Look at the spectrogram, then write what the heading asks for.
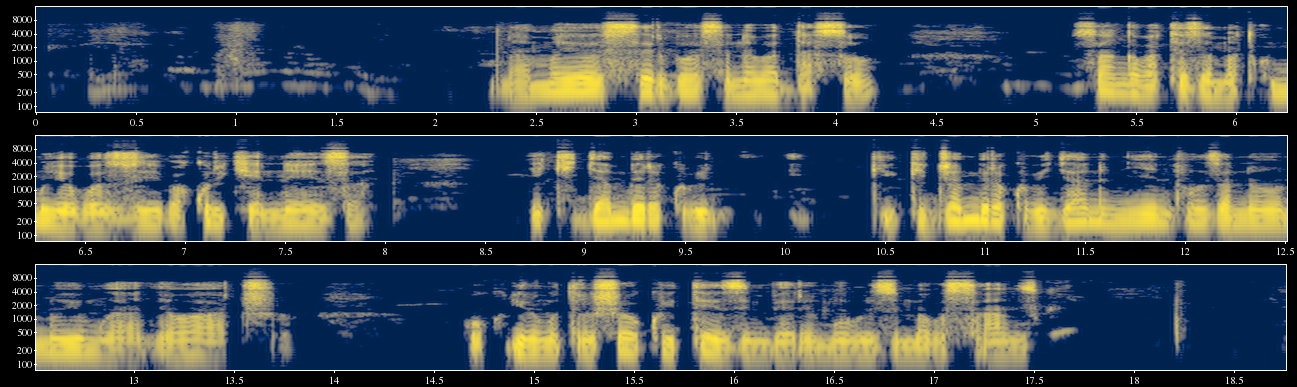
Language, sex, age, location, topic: Kinyarwanda, male, 36-49, Musanze, government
